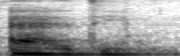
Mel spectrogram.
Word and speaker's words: Adi: O meu nome é, mas os amigos tratavam por um diminutivo, Adi. Em inglês pronuncia-se Eddie.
